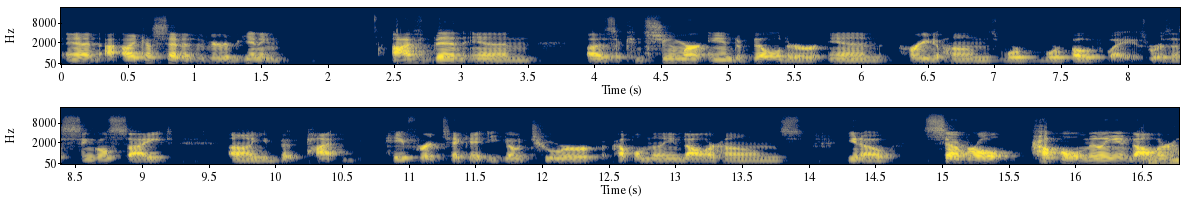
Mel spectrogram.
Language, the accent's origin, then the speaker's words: English; Louisville, Kentucky, United States; moved away; also born or lived in Indianapolis, Indiana / Huntsville, Alabama / Raleigh, North Carolina; where I grew up in Louisville, Kentucky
